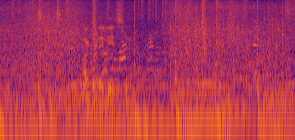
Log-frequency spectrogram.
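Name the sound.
waves on Camiranga beach, Ilha Grande, Brazil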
